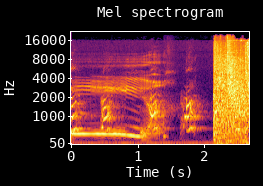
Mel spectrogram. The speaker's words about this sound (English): Are you barking at a person?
